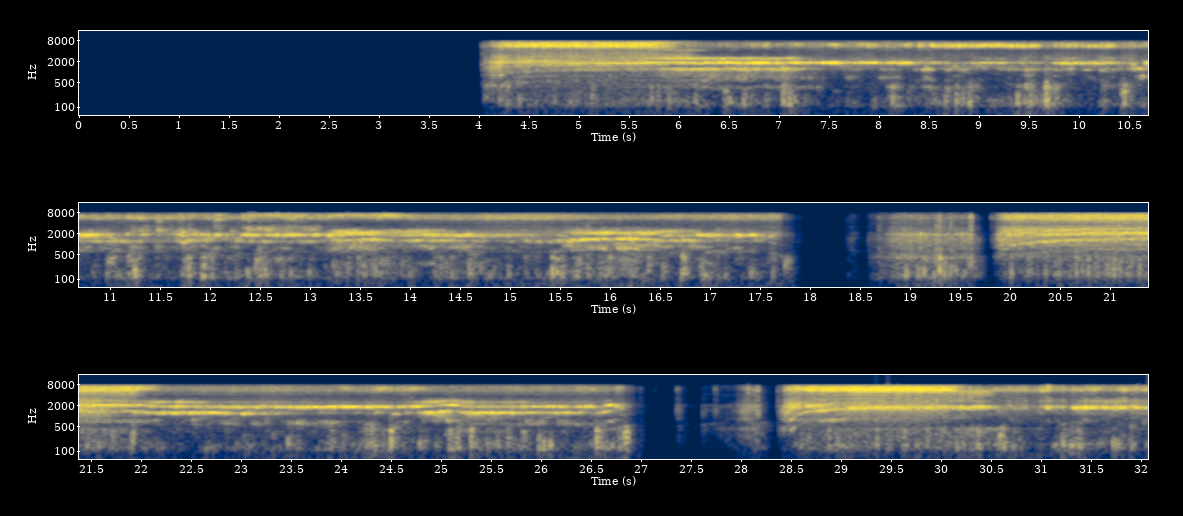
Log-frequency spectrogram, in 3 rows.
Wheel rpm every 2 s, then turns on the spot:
0, 0, 120, 160, 160, 160, 160, 160, 140, 20, 140, 160, 160, 80, 150, 230.
26-28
